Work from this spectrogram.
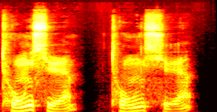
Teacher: make sure you actually pronounce them as 2, identical tones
